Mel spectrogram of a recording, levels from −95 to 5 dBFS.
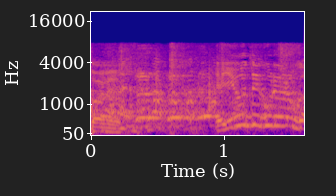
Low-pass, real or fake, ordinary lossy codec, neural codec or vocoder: none; real; none; none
